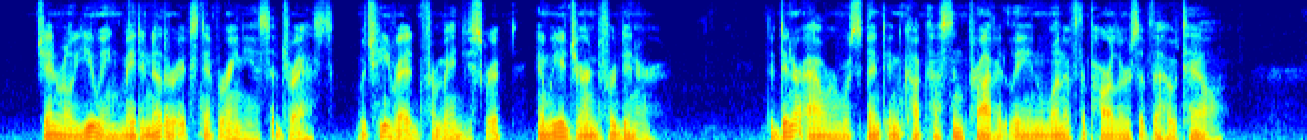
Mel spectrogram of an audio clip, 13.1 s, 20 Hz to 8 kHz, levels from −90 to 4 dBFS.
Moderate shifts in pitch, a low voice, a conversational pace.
Yes: average, 3.5 semitones; very low, 70 Hz; average, 145 wpm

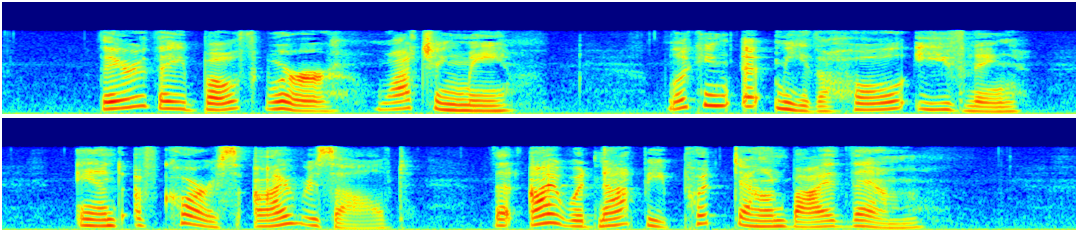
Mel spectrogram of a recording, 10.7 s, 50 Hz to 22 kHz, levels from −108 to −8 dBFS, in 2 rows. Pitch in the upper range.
Yes: high, 215 Hz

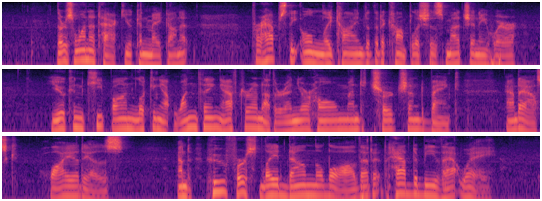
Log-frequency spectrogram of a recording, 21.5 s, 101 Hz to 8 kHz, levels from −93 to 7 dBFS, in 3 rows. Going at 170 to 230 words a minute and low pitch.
No: average, 145 wpm; low, 120 Hz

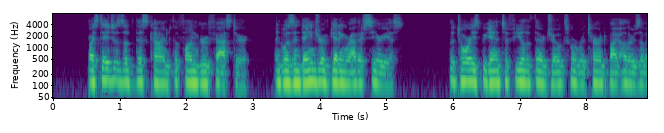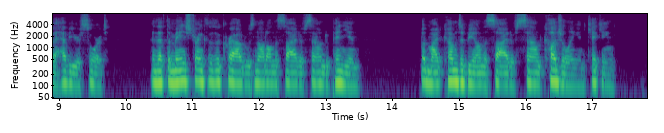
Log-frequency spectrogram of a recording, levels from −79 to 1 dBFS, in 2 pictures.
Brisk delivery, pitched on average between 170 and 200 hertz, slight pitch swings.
No: fast, 210 wpm; low, 120 Hz; narrow, 2.0 semitones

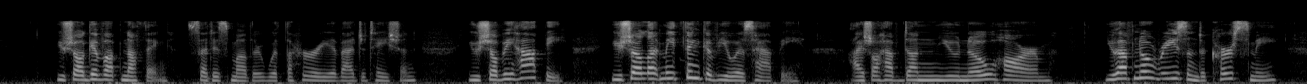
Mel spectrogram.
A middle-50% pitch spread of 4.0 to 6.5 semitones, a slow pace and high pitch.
No: average, 4.4 semitones; average, 185 wpm; high, 200 Hz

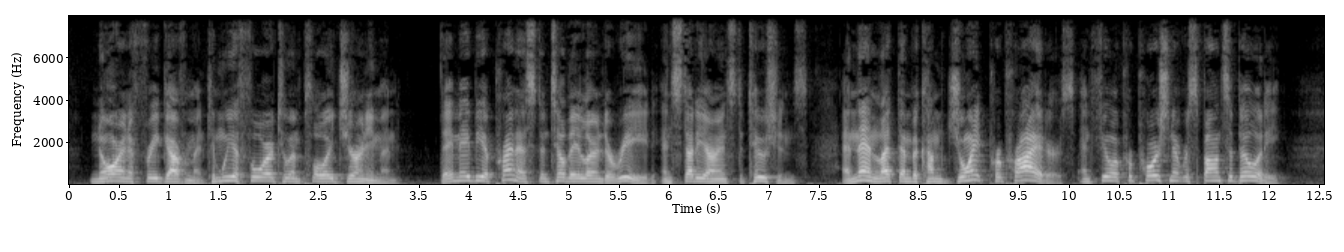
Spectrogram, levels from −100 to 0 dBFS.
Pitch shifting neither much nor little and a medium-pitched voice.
No: wide, 5.7 semitones; medium, 155 Hz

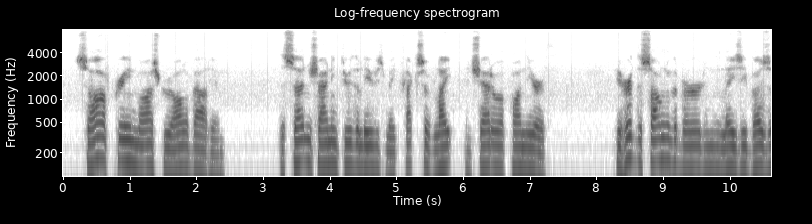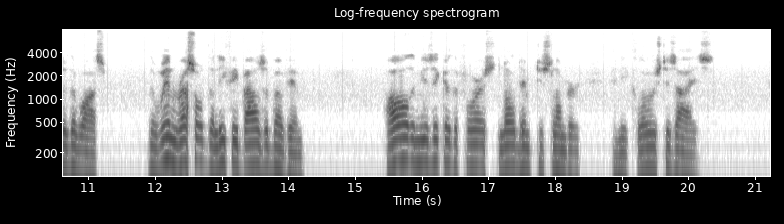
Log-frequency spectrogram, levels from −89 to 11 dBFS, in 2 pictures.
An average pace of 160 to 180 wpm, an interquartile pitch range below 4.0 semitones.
Yes: average, 165 wpm; average, 2.9 semitones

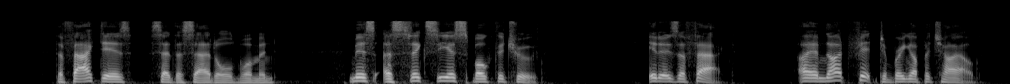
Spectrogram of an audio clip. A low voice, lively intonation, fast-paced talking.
No: low, 130 Hz; wide, 6.5 semitones; average, 155 wpm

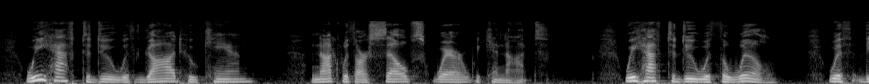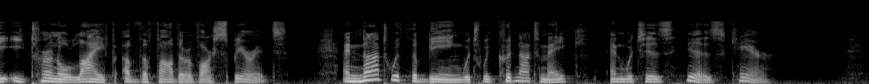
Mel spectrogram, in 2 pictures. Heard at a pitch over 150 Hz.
No: low, 125 Hz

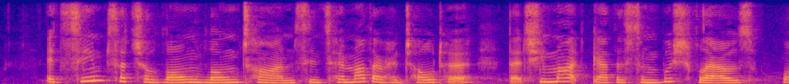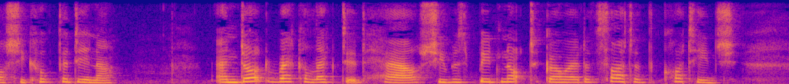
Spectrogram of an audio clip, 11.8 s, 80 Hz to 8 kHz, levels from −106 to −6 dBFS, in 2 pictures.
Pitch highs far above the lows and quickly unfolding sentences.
No: average, 3.3 semitones; fast, 210 wpm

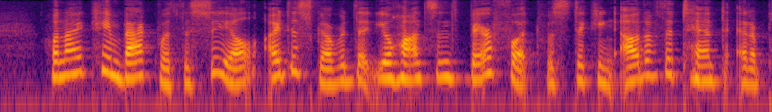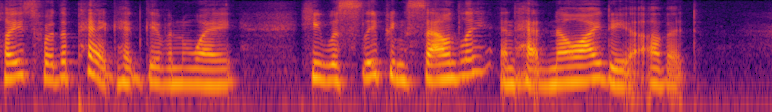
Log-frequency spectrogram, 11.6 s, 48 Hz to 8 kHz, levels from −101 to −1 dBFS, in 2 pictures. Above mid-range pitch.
Yes: high, 215 Hz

